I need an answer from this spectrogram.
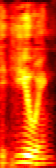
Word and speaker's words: Ewing: freaking uh clyde drexler isn't it last name pronounced no it's ewing patrick ew it's ewing hewing was hakeem not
